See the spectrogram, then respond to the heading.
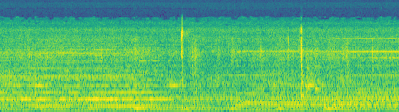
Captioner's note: panel clicks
